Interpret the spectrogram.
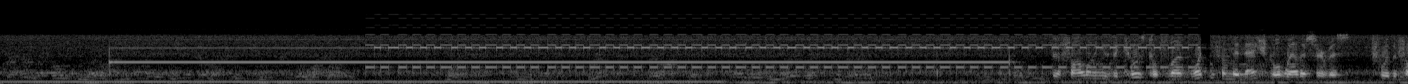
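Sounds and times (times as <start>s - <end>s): rapidly pulsing alert beeps: 1.1s - 12.0s
steady warning alarm tone: 1.1s - 12.0s.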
